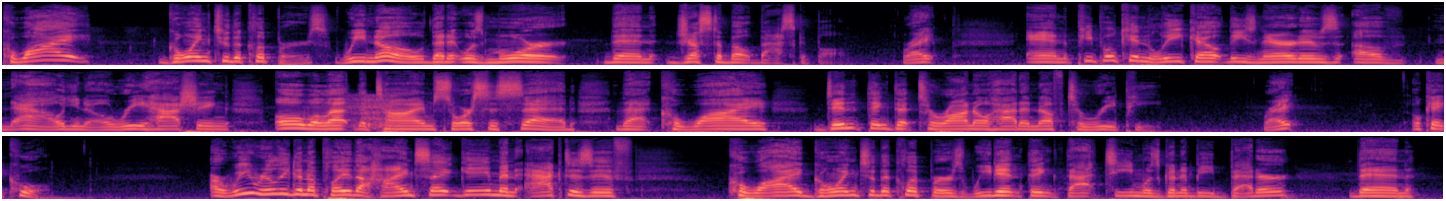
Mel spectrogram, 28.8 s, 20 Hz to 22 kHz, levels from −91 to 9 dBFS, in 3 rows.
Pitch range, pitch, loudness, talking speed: 160-195 Hz, 170 Hz, -22 LUFS, 160 wpm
